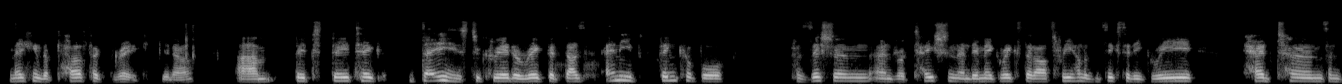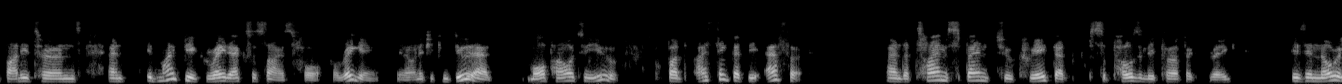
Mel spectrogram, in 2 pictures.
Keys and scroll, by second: 2.0 super+0.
